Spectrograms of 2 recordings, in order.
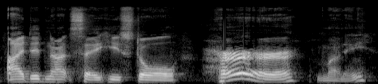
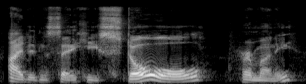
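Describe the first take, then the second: First: The stress is on her. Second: The stress is on stole.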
